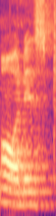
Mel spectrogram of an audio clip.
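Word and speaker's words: honest: यानी silent H से इसलिए दुरुस्त है एन ऑनेस्ट वे और ए ऑनेस्ट वे गलत होगा।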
